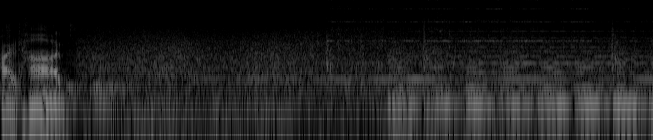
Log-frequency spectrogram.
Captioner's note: reel clicking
